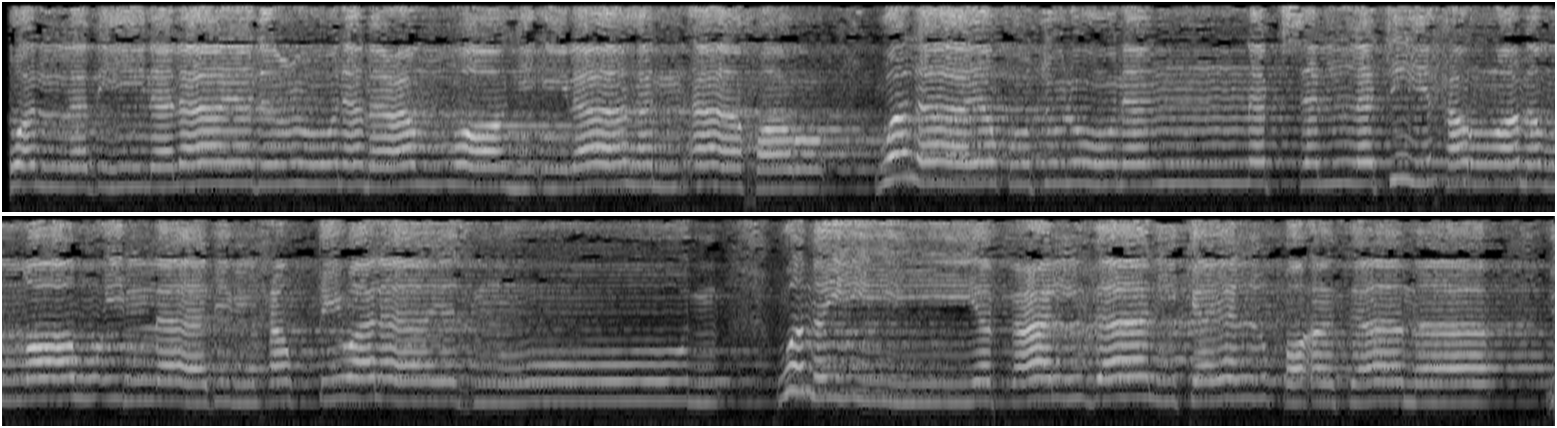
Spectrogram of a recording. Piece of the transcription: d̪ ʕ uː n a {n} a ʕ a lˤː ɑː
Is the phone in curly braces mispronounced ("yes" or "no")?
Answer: yes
